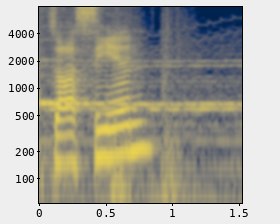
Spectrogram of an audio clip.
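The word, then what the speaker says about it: Zacian: you guys pronounce it i pronounce it zashian some people call them zashian zasian it's just pokemon never really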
